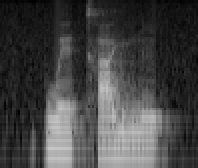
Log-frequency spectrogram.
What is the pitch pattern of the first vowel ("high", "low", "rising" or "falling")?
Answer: falling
